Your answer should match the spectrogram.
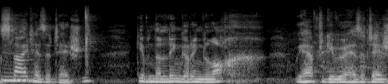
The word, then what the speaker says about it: Loch: You're correct in the pronunciation of Loch, Gyles, because that's the way we do it in Scotland.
